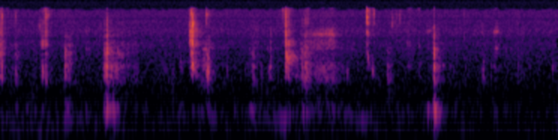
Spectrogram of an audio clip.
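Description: A person chewing a mouthful of chatpate, a spicy puffed-rice snack: faint crunching with a few short, sharp crackles at irregular gaps of about a second.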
